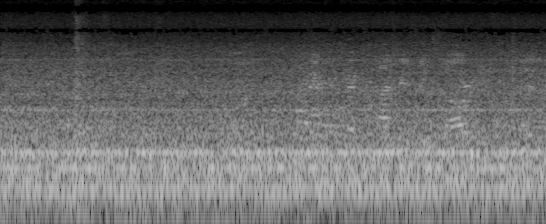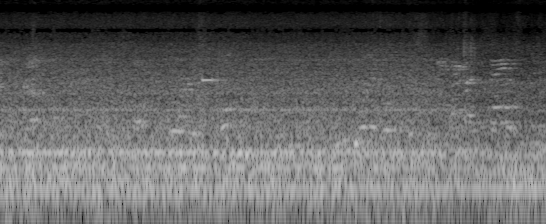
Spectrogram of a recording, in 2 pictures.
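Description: Steady low hum and rush of commercial kitchen equipment running while a gas fryer heats its oil, with faint voices in the background.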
